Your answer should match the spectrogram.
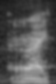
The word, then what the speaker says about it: write: Oh ya, bacanya bukan write, bukan ada w-nya ya. Cuma write aja. Jadi write.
